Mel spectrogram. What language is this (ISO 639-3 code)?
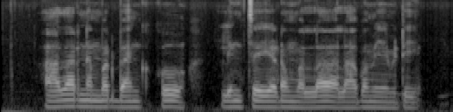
tel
